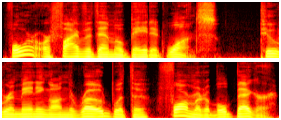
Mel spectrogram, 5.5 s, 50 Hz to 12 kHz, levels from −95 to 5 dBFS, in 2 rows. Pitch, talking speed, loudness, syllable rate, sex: 110 Hz, 185 wpm, -16 LUFS, 4.7 syllables/s, male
